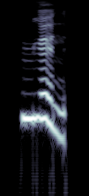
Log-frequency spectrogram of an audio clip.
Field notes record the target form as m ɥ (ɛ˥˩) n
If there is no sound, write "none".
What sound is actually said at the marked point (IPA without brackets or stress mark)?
ɛ˥˩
